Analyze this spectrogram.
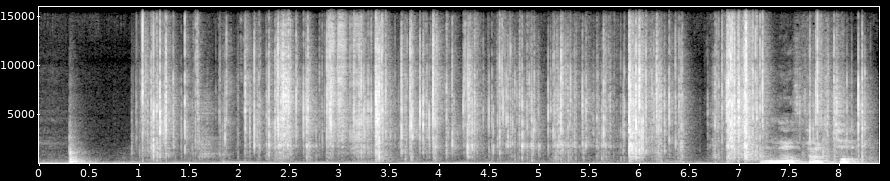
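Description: A foil wrapper crinkles and rustles loudly.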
